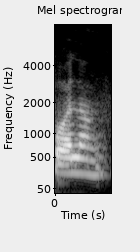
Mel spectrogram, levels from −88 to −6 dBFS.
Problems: constant background noise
